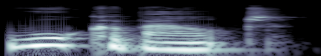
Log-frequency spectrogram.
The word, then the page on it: walkabout: British English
